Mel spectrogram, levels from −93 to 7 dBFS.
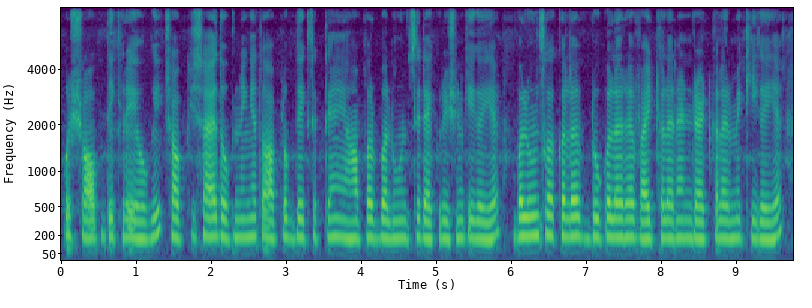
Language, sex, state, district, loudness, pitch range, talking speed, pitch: Hindi, female, Jharkhand, Jamtara, -18 LUFS, 170-185 Hz, 240 wpm, 180 Hz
